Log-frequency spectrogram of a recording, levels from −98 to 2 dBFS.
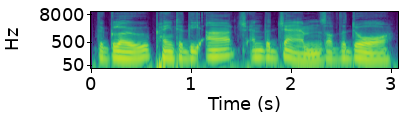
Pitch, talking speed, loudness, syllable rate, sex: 100 Hz, 215 wpm, -16 LUFS, 4.2 syllables/s, male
